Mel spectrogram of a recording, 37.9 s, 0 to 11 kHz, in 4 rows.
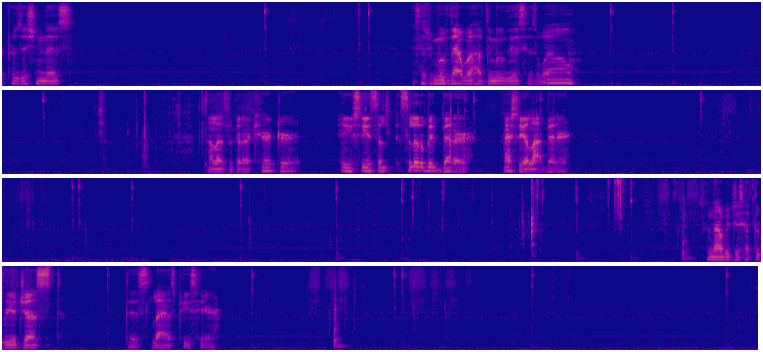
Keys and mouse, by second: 4.5 click, 6.1 click, 11.2 KP_Decimal, 12.0-14.0 middle drag, 16.4 click, 19.9 click, 20.6 click, 23.2-24.0 middle drag, 25.5 Tab, 26.1 middle click, 33.4 click, 35.1 click.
